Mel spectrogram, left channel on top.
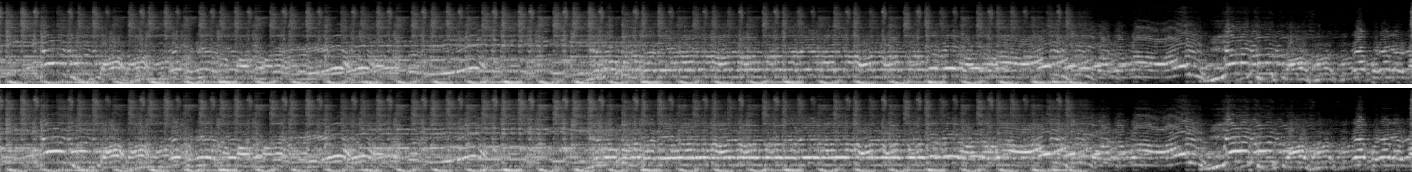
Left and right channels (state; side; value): quieter; left; 3.1 dB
